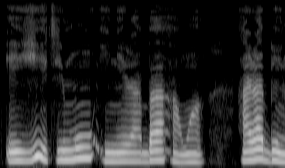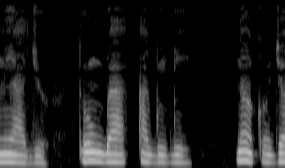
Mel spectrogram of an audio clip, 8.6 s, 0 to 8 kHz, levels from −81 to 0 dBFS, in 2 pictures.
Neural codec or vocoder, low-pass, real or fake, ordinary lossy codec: none; 7.2 kHz; real; none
